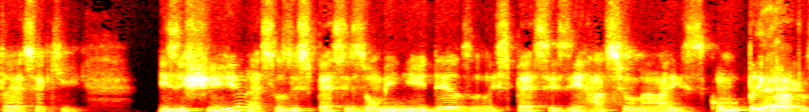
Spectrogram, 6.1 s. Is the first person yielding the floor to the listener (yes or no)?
no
